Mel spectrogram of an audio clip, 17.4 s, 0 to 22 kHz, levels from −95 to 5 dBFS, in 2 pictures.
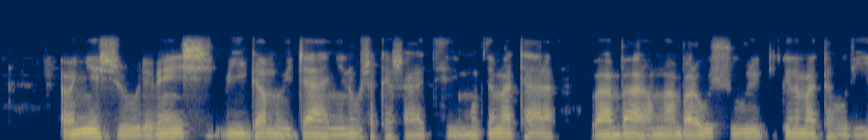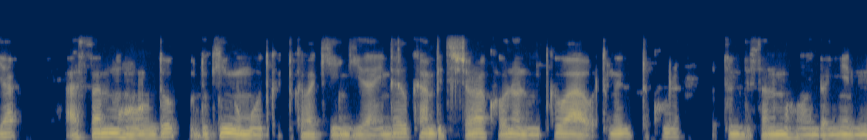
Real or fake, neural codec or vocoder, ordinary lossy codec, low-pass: real; none; Opus, 32 kbps; 7.2 kHz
